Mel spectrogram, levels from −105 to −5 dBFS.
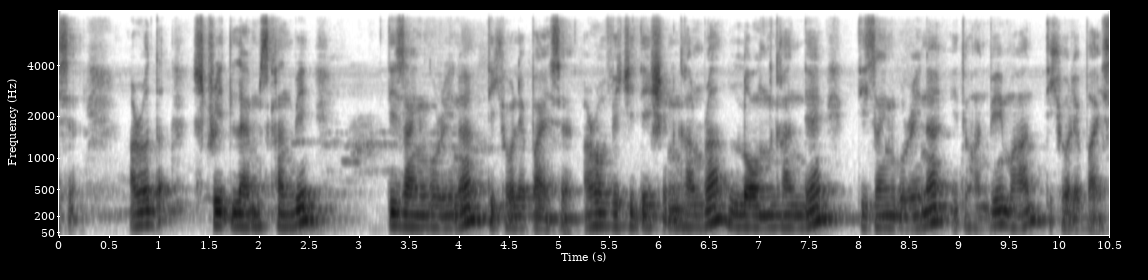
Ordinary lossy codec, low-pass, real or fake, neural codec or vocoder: none; 7.2 kHz; fake; vocoder, 44.1 kHz, 128 mel bands every 512 samples, BigVGAN v2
